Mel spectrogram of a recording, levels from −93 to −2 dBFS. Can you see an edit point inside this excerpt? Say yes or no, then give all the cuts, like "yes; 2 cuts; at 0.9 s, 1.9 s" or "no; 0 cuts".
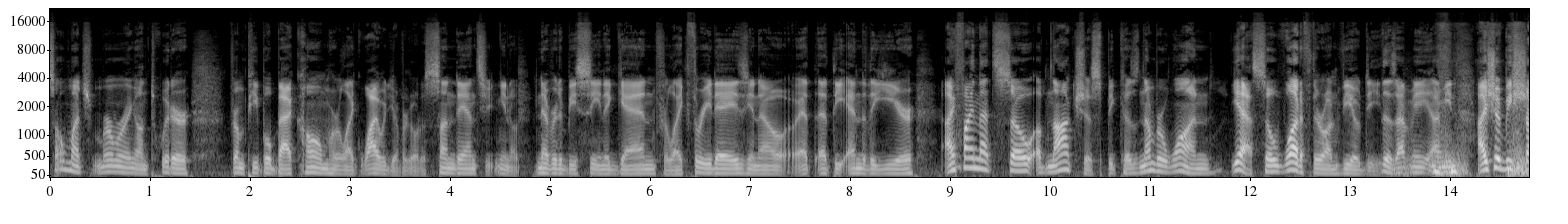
yes; 2 cuts; at 4.7 s, 13.3 s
